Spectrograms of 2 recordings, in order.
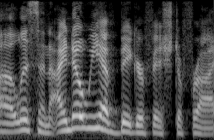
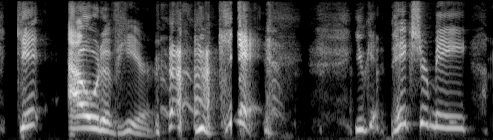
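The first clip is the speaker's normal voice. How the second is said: very loud, swooping hillbilly yell; 6 semitones higher, 9 dB louder than usual. Telling coworkers who find the podcast episode to leave, as a hillbilly yelling. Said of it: "I am a hillbilly yelling you".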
